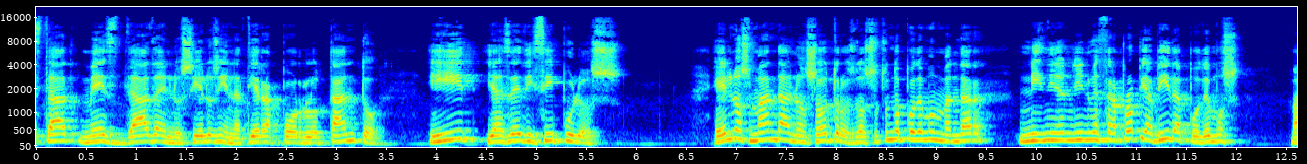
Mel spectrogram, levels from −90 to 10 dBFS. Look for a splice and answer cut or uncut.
uncut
